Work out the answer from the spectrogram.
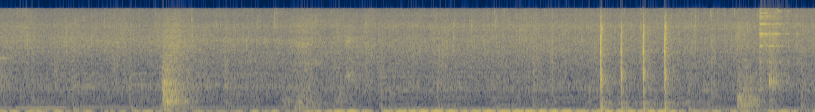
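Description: Eggplant in chili sambal sizzling in a frying pan over raised heat while a spatula stirs it, with a quick run of sharp knocks about four and a half seconds in.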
